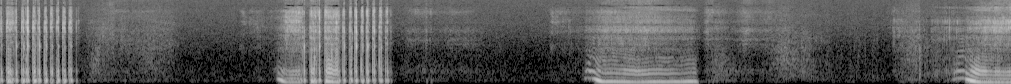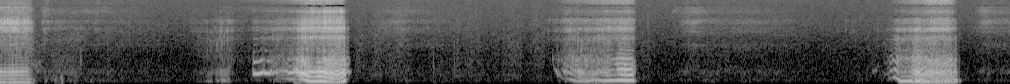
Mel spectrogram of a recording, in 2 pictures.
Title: Bulldog sleeping snore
